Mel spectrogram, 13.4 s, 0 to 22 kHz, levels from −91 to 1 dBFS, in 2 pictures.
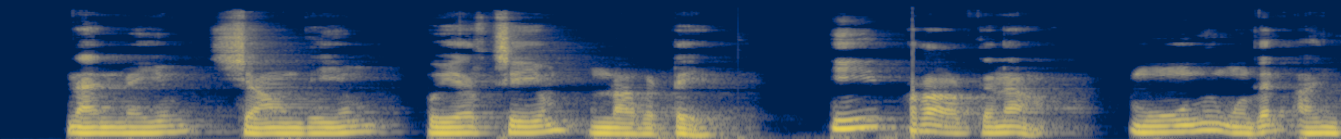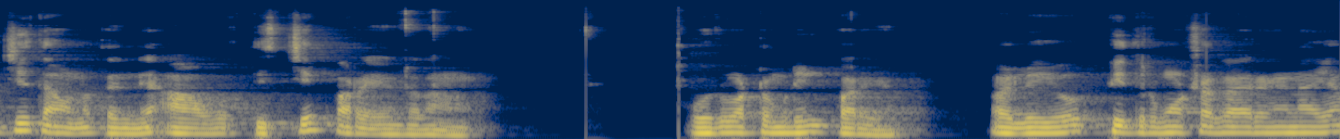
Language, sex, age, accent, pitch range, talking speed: Malayalam, female, 20-39, native, 120-140 Hz, 80 wpm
